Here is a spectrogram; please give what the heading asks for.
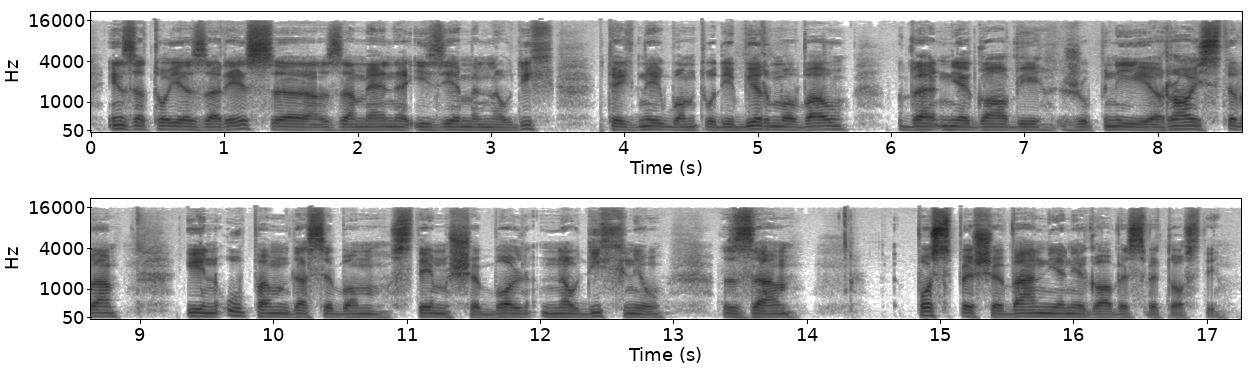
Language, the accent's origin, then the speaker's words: Slovenian; Slovenia; also born or lived in Belgrade, Serbia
